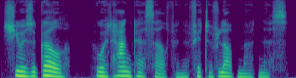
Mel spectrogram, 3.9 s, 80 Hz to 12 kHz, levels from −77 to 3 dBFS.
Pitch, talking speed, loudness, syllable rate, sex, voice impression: 160 Hz, 215 wpm, -20 LUFS, 4.9 syllables/s, female, feminine, slightly middle-aged, slightly powerful, clear, slightly halting, intellectual, calm, elegant, slightly strict, sharp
